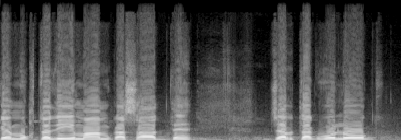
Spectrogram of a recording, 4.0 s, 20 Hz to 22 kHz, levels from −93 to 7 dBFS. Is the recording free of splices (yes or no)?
yes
